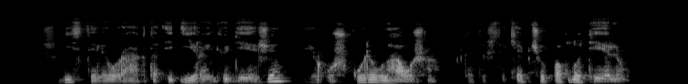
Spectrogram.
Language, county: Lithuanian, Vilnius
